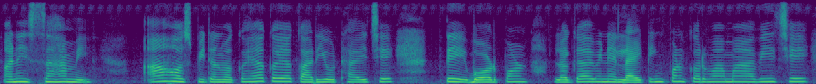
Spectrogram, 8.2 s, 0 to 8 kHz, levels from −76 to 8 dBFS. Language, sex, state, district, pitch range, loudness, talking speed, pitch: Gujarati, female, Gujarat, Valsad, 230-260 Hz, -18 LUFS, 130 wpm, 255 Hz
